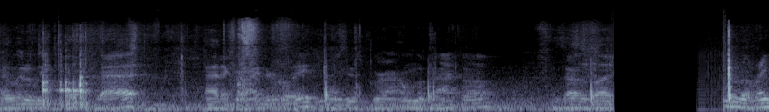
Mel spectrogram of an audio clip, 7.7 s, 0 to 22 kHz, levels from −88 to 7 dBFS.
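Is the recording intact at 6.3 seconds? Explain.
No. At 6.3 seconds the cable has been pulled and plugged in, across 6.11 to 7.26 s. A pop cuts the sound to near silence for about 1.1 s. A 60 Hz mains buzz lasts roughly 0.27 s while only the tip touches. Another pop brings the sound back.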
